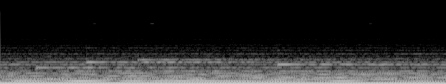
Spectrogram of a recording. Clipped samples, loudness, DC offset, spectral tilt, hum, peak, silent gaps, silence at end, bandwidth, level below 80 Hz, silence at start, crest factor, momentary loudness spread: under 0.1%; -20 LUFS; under 0.1%; -12.5 dB/octave; none; -6 dBFS; none; 0 s; 2.2 kHz; -16 dBFS; 0 s; 10 dB; 2 LU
